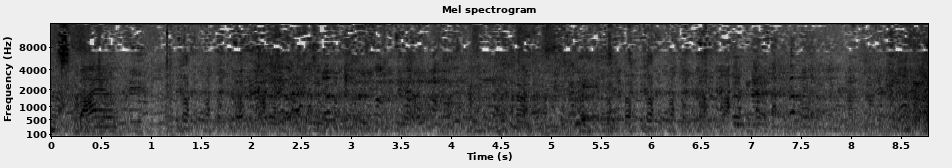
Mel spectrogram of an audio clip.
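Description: Overlapping chatter of many voices at once, a steady murmur with no single clear speaker, after one brief voice right at the start.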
